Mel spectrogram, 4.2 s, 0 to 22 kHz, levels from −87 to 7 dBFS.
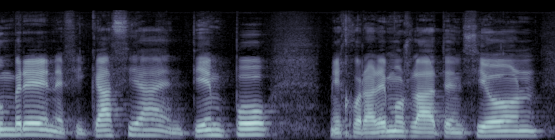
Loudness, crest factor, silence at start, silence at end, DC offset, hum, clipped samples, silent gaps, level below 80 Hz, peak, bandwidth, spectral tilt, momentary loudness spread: -21 LUFS; 18 dB; 0 s; 0.1 s; under 0.1%; none; under 0.1%; none; -70 dBFS; -2 dBFS; 16 kHz; -5 dB/octave; 7 LU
